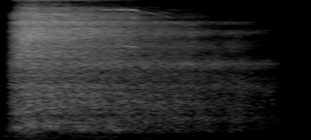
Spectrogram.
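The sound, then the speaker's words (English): A single long, deep breath drawn in during a guided relaxation exercise: a steady, airy rush that swells quickly, then slowly tapers over about two seconds before stopping, with no talking. “Take a deep breath in”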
